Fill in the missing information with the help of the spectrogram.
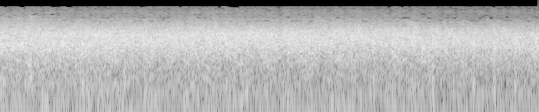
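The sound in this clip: Audience applause at a Buddhist monk's dharma talk: a dense, even wash of clapping that holds steady in loudness from start to finish, with no voices heard.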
